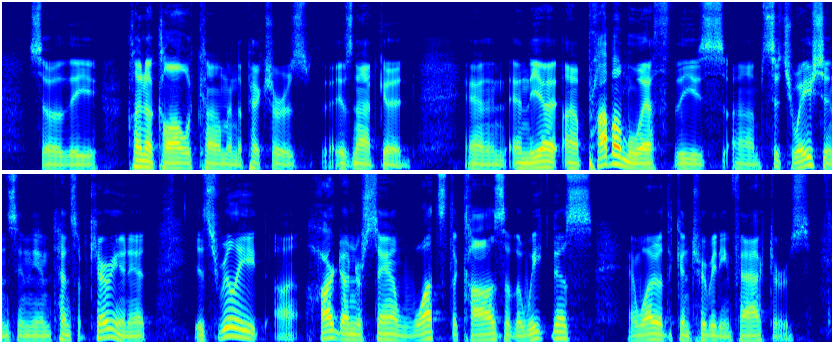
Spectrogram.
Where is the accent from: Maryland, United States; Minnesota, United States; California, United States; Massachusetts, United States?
Minnesota, United States; I'm from Minnesota. I love the outdoors.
